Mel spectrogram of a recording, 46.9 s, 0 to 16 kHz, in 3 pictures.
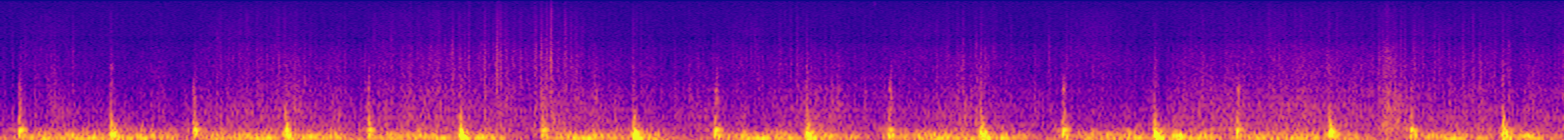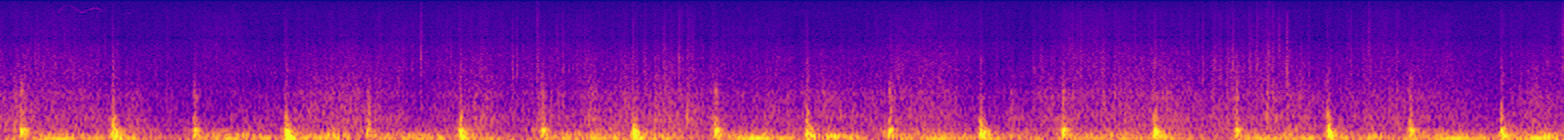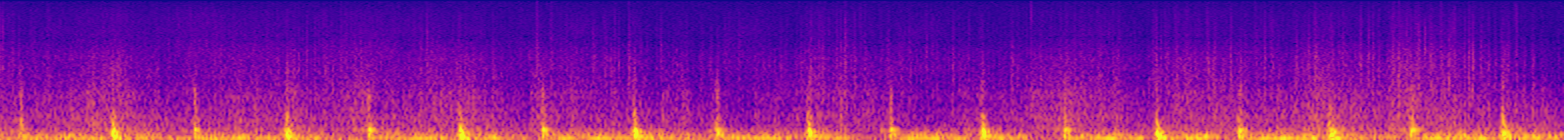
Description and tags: Windscreen Wipers in the Rain Loop (1)
Fully Loopable! Rain and wind with wipers on a medium speed recorded inside a car.
For the record, the car is a Hyundai Getz hatchback.
The audio is in stereo.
